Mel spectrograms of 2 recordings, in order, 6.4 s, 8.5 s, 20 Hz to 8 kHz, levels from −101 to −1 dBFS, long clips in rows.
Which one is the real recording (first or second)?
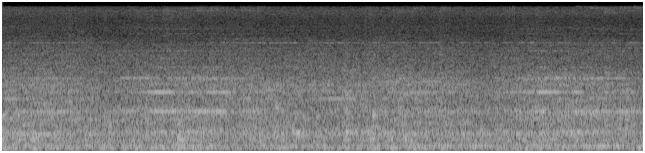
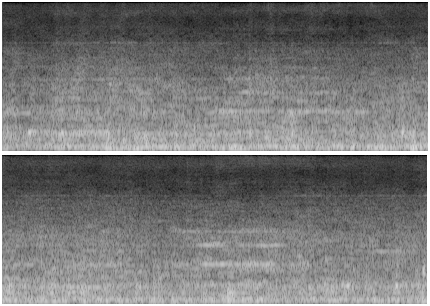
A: first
